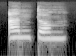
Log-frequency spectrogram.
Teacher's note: Okay, because it is not a meme or a ba, then we do not produce a prolonged nasal sound whilst we're joining the ta to the meme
